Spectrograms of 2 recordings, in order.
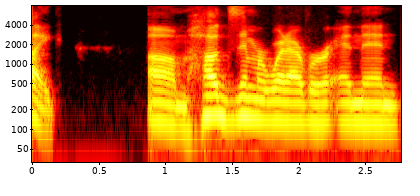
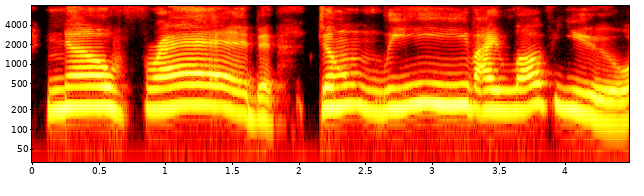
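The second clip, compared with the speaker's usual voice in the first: high, drawn-out mock wail; mock heartbroken plea; 8 semitones higher, 4 dB louder, much slower than usual. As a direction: beg melodramatically, high and loud. Acted viewer pleading with departing Fred.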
